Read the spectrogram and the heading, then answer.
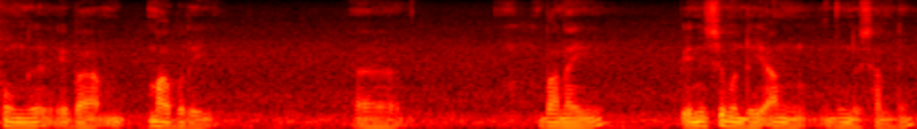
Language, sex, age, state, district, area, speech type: Bodo, male, 30-45, Assam, Kokrajhar, rural, spontaneous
